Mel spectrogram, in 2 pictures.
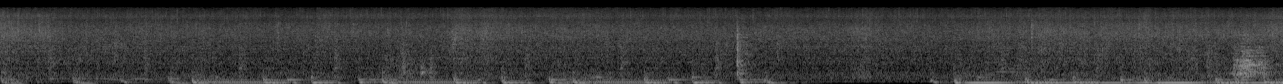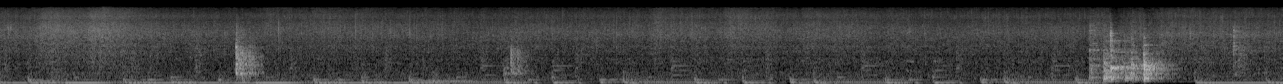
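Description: Steady frying sizzle of chicken pieces browning in a pan, with occasional scrapes and knocks as the pieces are turned, continuous and close, no talking.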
